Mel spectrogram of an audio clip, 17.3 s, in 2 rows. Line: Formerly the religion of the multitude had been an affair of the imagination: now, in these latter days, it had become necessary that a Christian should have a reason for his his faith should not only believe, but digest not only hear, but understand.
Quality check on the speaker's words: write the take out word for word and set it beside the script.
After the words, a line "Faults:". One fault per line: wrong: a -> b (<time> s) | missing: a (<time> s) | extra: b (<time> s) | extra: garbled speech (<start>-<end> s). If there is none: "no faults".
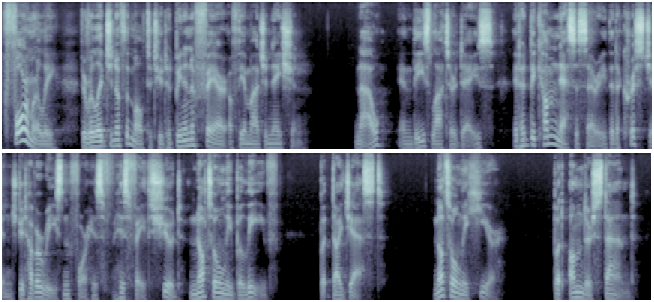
Formerly the religion of the multitude had been an affair of the imagination: now, in these latter days, it had become necessary that a Christian should have a reason for his his faith should not only believe, but digest not only hear, but understand.
Faults:
no faults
